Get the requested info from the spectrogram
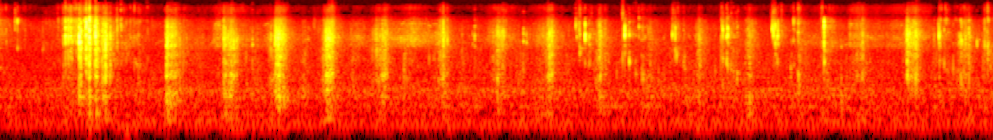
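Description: Close-up crunching and chewing of a raw jalapeño stuffed with pineapple cream cheese: a loud crunchy bite about a second in, then crunchy chewing at about two chews a second that grows fainter, with a few louder crunches near the end.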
